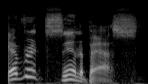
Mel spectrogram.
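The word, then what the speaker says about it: Everett Sanipass: And Everett Santapass, as that's how you say his name.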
